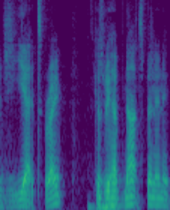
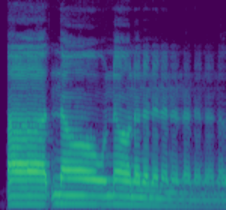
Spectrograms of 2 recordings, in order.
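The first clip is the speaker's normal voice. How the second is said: dismayed refusal. Retold or imitated. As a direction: start firm, then slide down and die away. Acted refusal of the spot.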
